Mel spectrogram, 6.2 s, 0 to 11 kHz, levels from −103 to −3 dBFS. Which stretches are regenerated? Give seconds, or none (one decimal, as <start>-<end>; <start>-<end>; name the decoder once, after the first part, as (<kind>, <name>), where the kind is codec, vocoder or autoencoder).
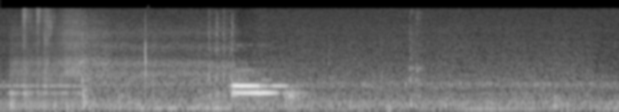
0.0-0.8 (vocoder, WaveNeXt)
